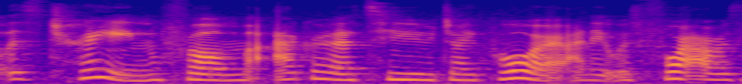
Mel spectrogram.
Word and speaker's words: Jaipur: to be a starfish is it Jaipur Jaipur look J / j / Jaipur J / we didn't know how to say it the whole time lower down J Jaipur deeper deeper so my plan was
